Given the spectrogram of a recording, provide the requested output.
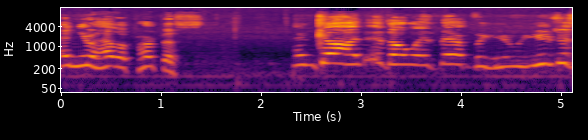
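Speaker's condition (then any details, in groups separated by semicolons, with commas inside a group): Cerebral palsy; from birth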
